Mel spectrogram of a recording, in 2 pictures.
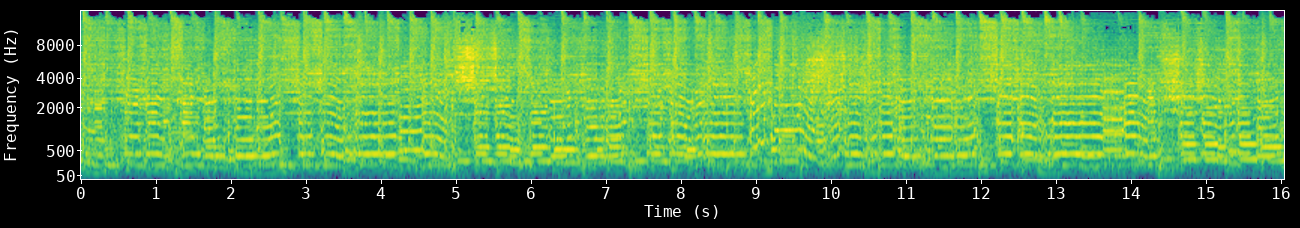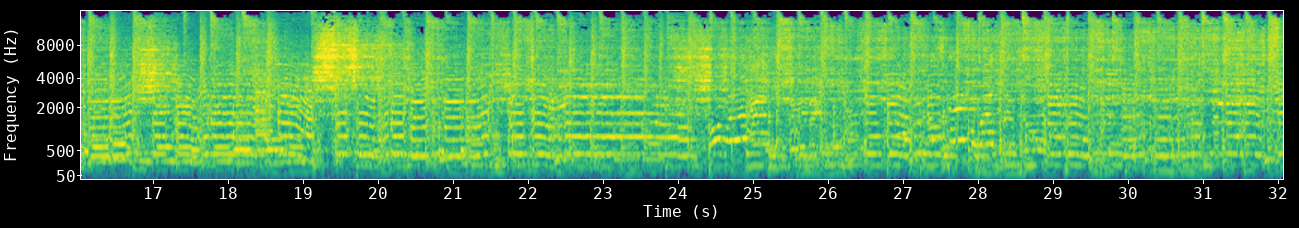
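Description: Live band playing amplified music: electric guitars, one with a lead line of bent, sliding notes, over a drum kit, continuous and steady.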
